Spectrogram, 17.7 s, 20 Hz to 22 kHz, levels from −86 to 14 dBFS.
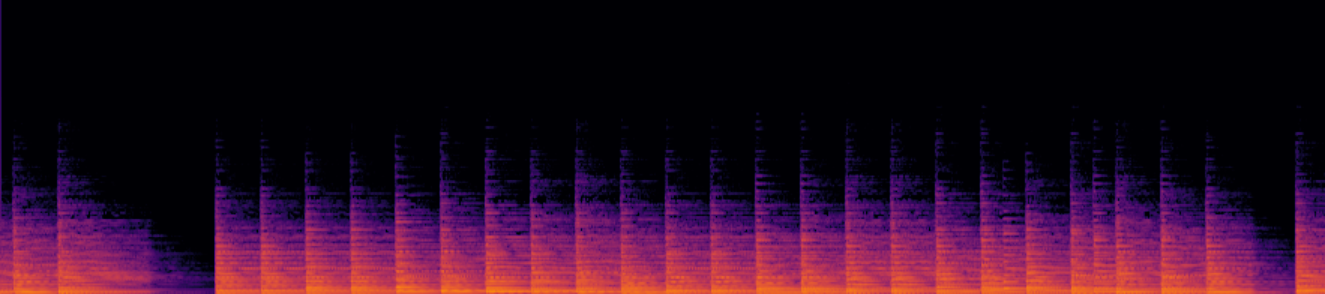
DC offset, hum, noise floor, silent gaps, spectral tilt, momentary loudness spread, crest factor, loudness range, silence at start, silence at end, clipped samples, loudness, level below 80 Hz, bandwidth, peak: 0.4%; none; -58 dBFS; none; -6 dB/octave; 5 LU; 16 dB; 4 LU; 0 s; 0 s; under 0.1%; -18 LUFS; -50 dBFS; 9 kHz; -2 dBFS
